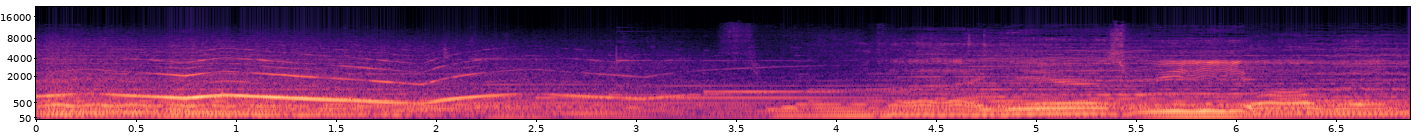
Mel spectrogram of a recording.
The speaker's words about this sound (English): As the police car reverses into the road, Kevin catches Harry's eye and waves him farewell with a beaming grin.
